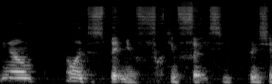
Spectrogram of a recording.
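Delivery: low, quiet menace; John Jones. Retold or imitated. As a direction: imitate a fighter threatening softly. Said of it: "he's like".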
